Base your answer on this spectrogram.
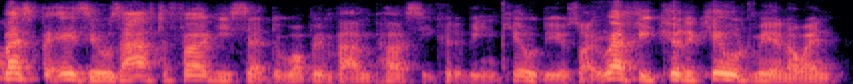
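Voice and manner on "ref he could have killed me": a player's loud put-on wail at the ref; hammed-up footballer crying to the referee; mock protest. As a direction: overact the complaint, loud and high.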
